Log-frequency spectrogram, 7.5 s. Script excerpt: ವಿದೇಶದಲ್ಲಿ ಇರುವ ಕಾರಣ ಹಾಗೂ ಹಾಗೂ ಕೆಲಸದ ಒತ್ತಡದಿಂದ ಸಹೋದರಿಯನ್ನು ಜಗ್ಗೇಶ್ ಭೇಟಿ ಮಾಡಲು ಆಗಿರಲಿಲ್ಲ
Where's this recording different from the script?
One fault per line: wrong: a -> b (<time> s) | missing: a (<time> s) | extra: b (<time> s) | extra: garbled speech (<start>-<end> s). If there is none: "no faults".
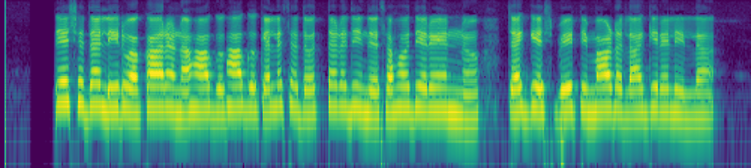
no faults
